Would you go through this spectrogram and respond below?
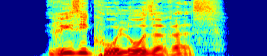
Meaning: strong/mixed nominative/accusative neuter singular comparative degree of risikolos
- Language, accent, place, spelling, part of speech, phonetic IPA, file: German, Germany, Berlin, risikoloseres, adjective, [ˈʁiːzikoˌloːzəʁəs], De-risikoloseres.ogg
